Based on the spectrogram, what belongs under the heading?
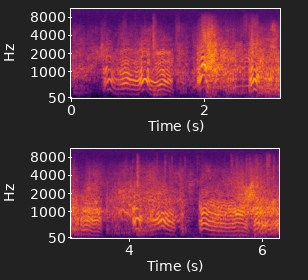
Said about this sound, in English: Better get out here, Lieutenant. The dogs have turned and are snarling and barking through the bars of their cage.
